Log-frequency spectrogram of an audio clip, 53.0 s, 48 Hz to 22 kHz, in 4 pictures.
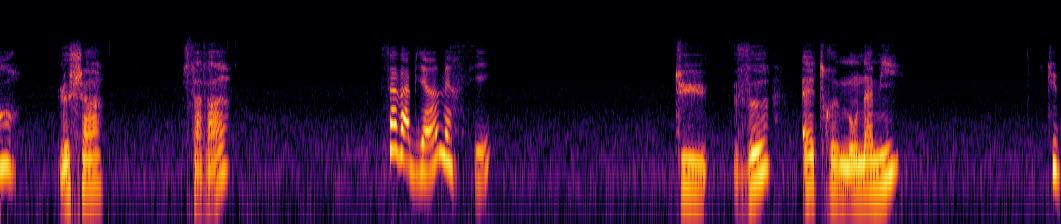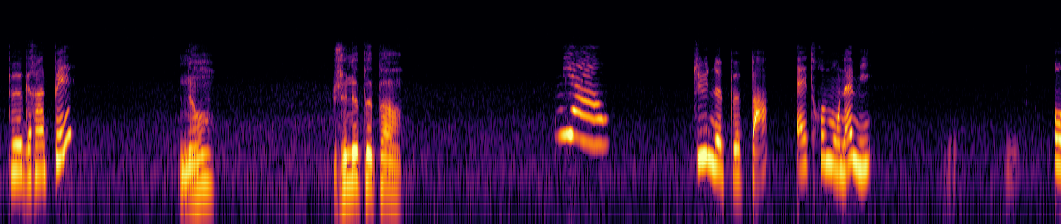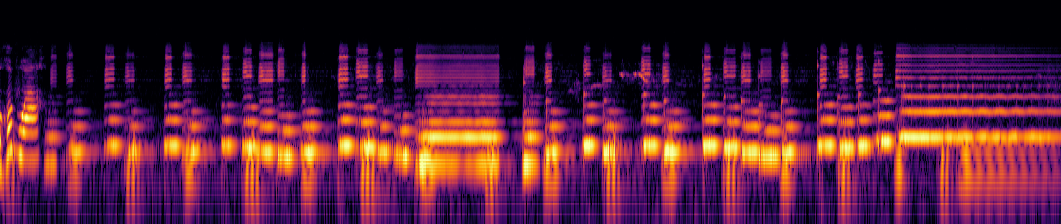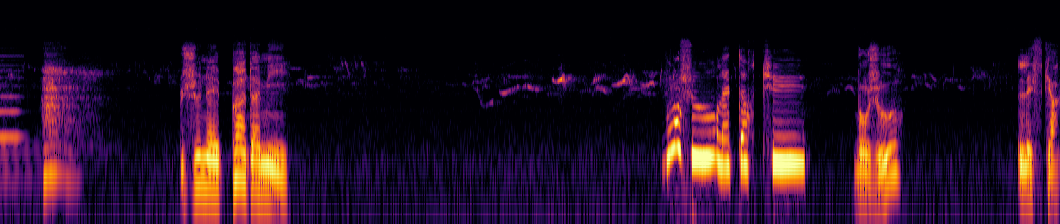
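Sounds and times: cartoon cat meow: 0:20.2 - 0:20.9
faint birdsong: 0:21.9 - 0:37.7, 0:39.9 - 0:53.0.

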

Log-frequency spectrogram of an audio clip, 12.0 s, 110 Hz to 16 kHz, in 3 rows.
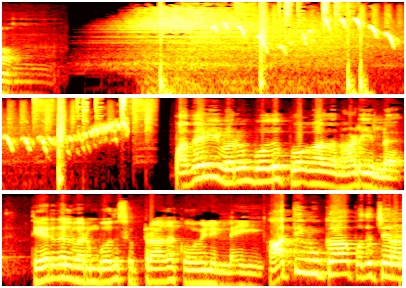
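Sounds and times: rising sweep: 0:01.0 - 0:05.1
falling electronic chirps: 0:01.6 - 0:05.6.

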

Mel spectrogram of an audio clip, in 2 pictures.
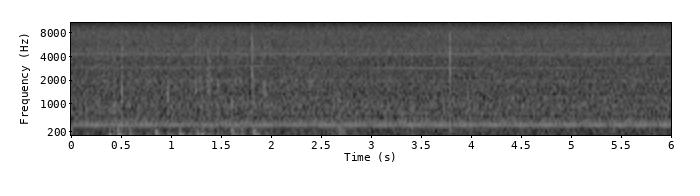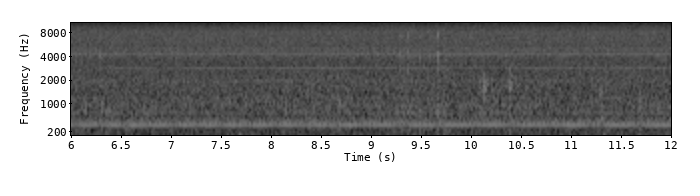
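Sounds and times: steady electrical hum: 0:00.0 - 0:12.0
faint computer clicks: 0:06.2 - 0:06.5, 0:09.2 - 0:10.5.

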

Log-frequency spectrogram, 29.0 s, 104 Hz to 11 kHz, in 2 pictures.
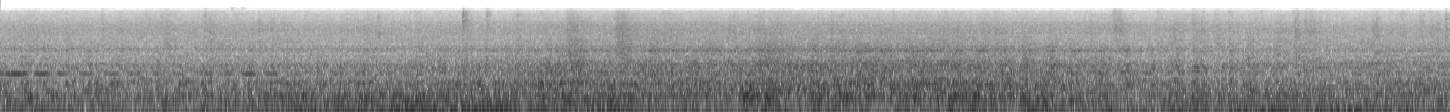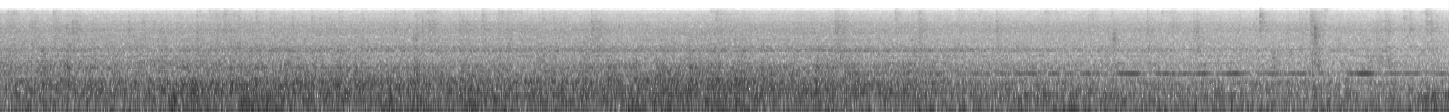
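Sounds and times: tram wheels rumbling on rails: 0:00.0 - 0:28.9.

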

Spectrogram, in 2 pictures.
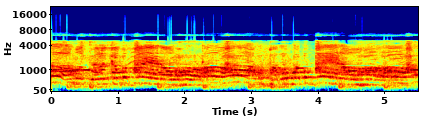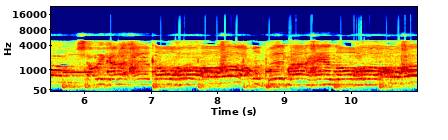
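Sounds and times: crowd chanting along: 0:00.0 - 0:11.0
live hip-hop music: 0:00.0 - 0:11.0.

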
